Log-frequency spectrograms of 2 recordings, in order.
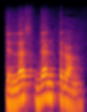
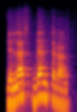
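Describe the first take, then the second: The two takes are said the same way.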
